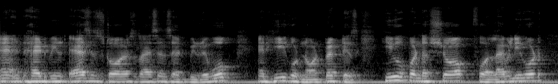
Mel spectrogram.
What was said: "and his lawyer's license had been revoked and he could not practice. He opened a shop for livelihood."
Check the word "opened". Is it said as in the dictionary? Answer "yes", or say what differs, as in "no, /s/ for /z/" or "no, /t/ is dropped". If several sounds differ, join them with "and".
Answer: yes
